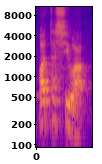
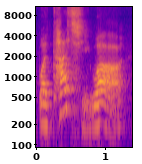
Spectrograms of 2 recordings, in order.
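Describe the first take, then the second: First: All syllables are said on a flat pitch. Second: One syllable is stressed with a pitch rise. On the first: The speaker calls it right. "So just keep it flat when you're talking" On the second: The speaker calls it wrong. "So you will not say watashi wa"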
